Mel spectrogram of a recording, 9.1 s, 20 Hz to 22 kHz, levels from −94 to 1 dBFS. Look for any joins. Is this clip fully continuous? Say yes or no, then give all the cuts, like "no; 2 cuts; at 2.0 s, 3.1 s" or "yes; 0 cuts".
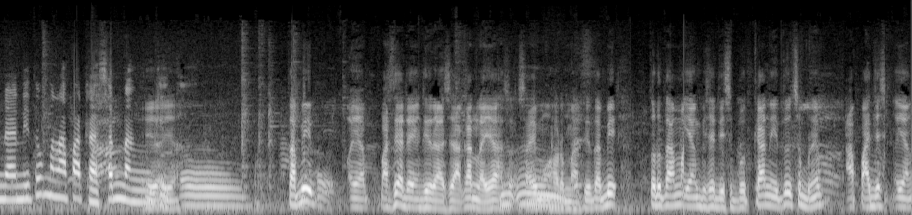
yes; 0 cuts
